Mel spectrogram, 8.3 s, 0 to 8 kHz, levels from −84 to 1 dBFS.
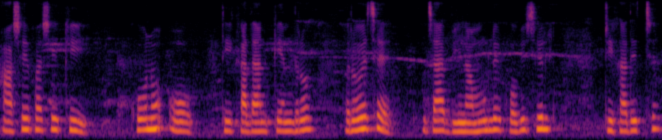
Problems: constant background noise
